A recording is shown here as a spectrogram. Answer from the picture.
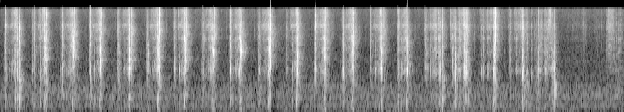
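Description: Tarot deck being shuffled by hand: a quick, dense patter of cards clicking against each other that stops about five and a half seconds in.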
